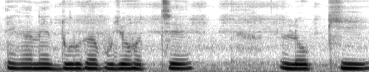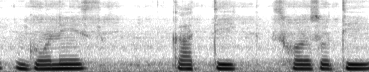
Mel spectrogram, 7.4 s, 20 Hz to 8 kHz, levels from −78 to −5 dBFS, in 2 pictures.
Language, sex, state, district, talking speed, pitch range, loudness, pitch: Bengali, male, West Bengal, Jhargram, 65 wpm, 170-185 Hz, -13 LUFS, 180 Hz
